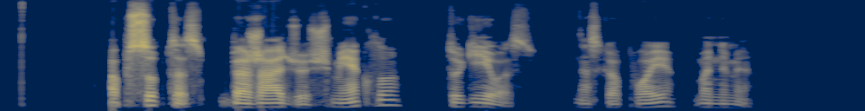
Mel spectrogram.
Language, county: Lithuanian, Vilnius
